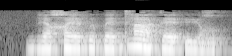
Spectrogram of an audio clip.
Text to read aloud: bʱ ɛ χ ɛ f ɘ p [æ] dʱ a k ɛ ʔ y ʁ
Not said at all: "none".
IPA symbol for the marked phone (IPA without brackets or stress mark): ɛ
